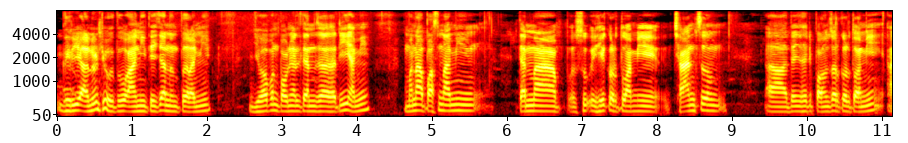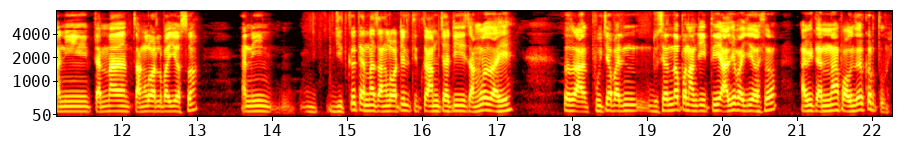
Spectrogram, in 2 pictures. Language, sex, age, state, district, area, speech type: Marathi, male, 18-30, Maharashtra, Washim, urban, spontaneous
